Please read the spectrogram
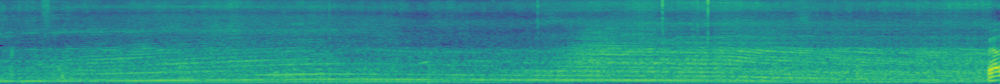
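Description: Two-stroke kart engine running around the circuit, its pitch rising and falling slowly with the throttle through the corners, growing a little louder in the second half as the kart comes toward the microphone.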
